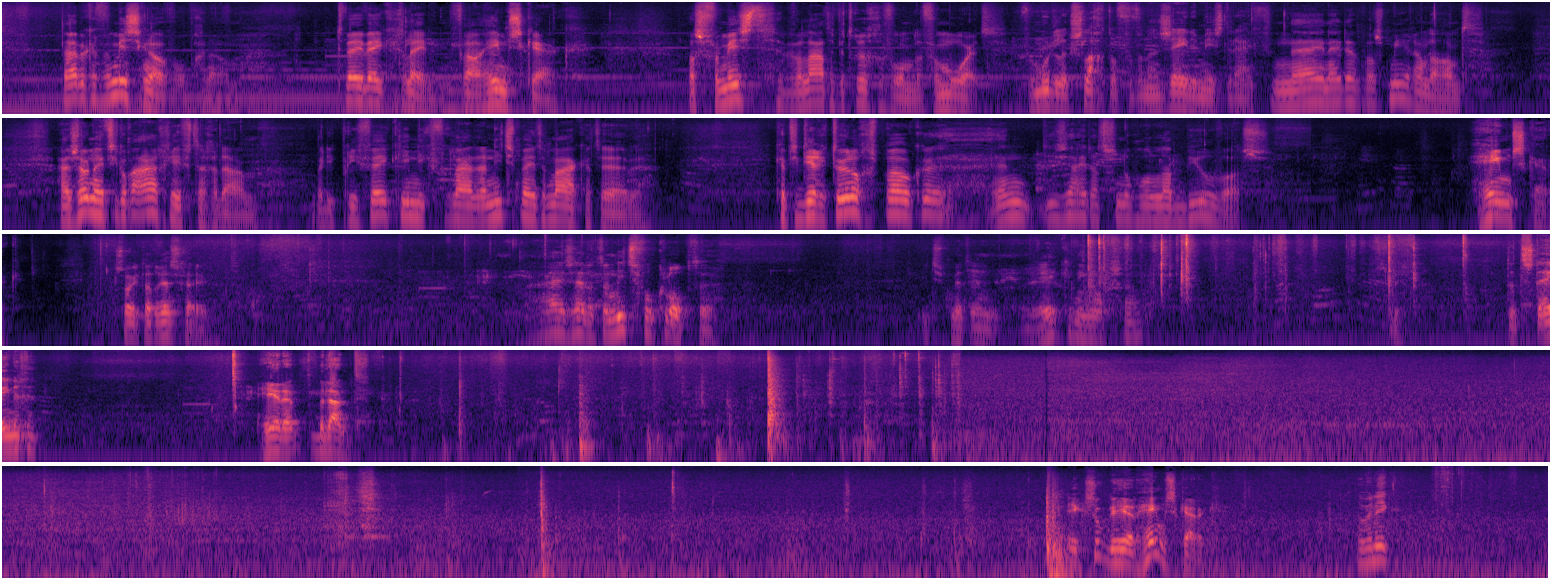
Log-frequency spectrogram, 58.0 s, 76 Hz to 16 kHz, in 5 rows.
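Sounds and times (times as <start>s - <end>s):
short electronic beep: 26.3s - 27.2s, 36.2s - 36.5s
car pulling up: 41.2s - 54.7s.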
